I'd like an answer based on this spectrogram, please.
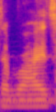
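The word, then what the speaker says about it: Arize: Under Facebook is a Rise Women Network. That's with an apostrophe, ARI apostrophe ZE. But it is pronounced Arise and still rise.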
